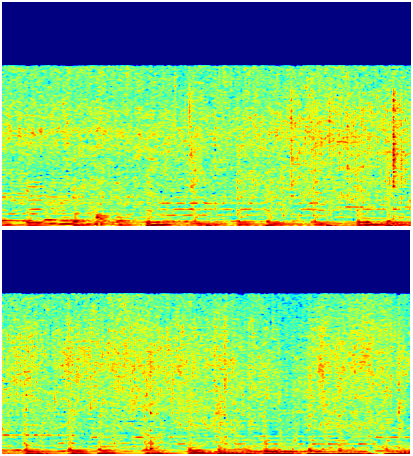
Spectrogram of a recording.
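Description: Raw potato pieces, still wet from the colander, sizzling in hot oil in a metal wok, with a metal spatula stirring and clicking against the pan.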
